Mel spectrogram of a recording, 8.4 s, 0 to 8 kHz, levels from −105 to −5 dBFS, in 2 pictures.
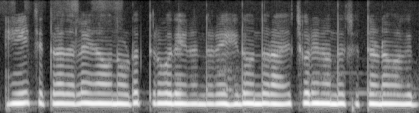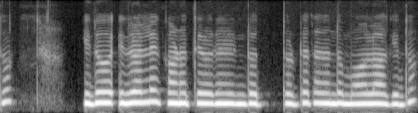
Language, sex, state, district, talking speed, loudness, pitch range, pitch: Kannada, female, Karnataka, Raichur, 120 wpm, -12 LUFS, 255-270 Hz, 260 Hz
